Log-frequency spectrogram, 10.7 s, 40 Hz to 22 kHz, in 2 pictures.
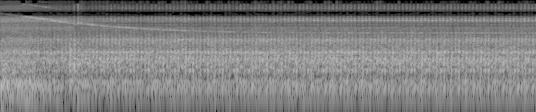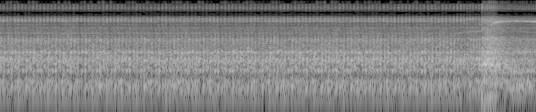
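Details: Perkins 1004 diesel in JCB 4CX, first start after full rebuild (bored block, ground crank, lapped valves, resurfaced head and block, new injection pump): steady idle with even light clatter, no knocks or misses; normal diesel idle.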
